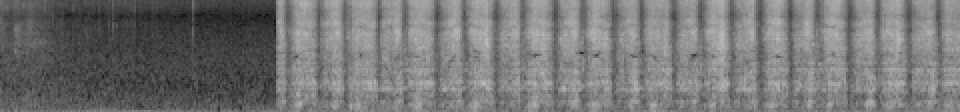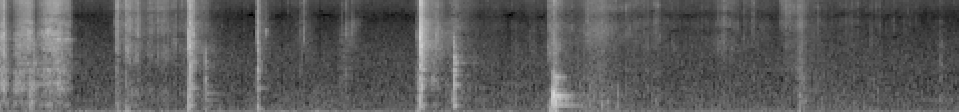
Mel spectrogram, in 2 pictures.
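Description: Hand saw cutting through a small log in fast, even strokes for about four and a half seconds, then stopping. A few seconds later come two sharp knocks.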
